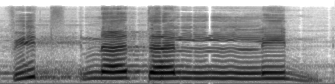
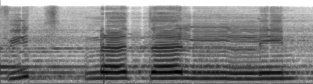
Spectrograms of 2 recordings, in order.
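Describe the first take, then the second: The two takes are said the same way.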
